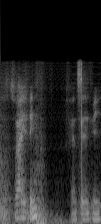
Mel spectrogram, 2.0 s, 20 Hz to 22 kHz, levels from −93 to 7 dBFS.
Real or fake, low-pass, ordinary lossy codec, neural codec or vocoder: fake; 7.2 kHz; none; codec, 16 kHz, about 1 kbps, DyCAST, with the encoder's durations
